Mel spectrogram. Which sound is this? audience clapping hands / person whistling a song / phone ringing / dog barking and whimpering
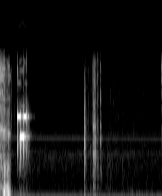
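phone ringing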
